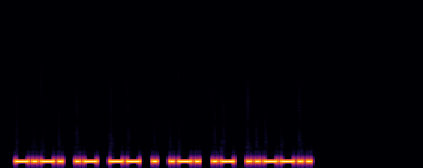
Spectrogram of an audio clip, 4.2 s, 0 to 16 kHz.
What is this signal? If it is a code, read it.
Morse code, heard as a keyed tone, about 28 wpm, 700 Hz. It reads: CAMERA?
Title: Sentences from Top 1000 Words - Review Part 5 - 28wpm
